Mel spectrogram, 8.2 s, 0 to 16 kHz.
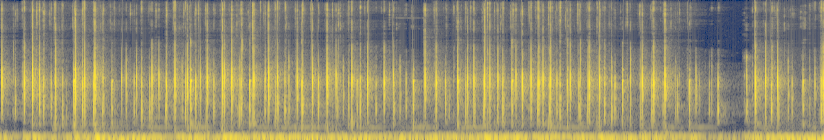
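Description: Fingertips type continuously on a small Zoom65 mechanical keyboard, a 65% board with a dark case and white and grey plastic keycaps. The result is a dense stream of short, bright clacks with no ring, over a steady low hum. The typing pauses briefly near the end before resuming.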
